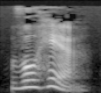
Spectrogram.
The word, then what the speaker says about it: woher: The first sound in these words is a V sound. – Was studieren Sie? – Und woher kommst du? – In German, the written letter W is pronounced like the English V in very.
